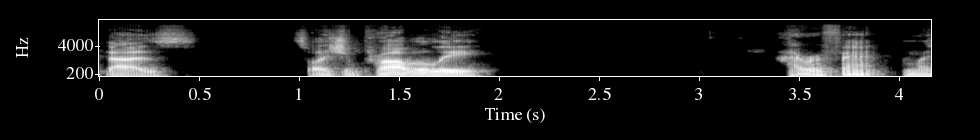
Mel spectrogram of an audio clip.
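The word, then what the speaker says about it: Hierophant: So, I should probably hierofant.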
